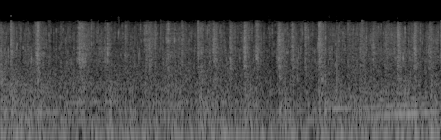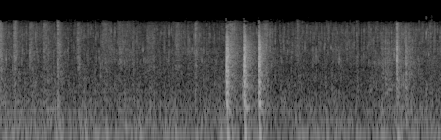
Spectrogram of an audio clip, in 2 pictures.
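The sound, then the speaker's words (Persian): Three sharp knocks on a door in quick succession over a steady rushing hiss, followed a couple of seconds later by one softer knock. “دار میزنن، مگه نمیشنوی؟”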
